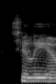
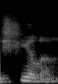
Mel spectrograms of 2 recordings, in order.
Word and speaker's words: Celia: I think someone um pronounced my name's Celia which is the correct pronunciation but unfortunately um a few Decades of people calling me Sheila I've just decided to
